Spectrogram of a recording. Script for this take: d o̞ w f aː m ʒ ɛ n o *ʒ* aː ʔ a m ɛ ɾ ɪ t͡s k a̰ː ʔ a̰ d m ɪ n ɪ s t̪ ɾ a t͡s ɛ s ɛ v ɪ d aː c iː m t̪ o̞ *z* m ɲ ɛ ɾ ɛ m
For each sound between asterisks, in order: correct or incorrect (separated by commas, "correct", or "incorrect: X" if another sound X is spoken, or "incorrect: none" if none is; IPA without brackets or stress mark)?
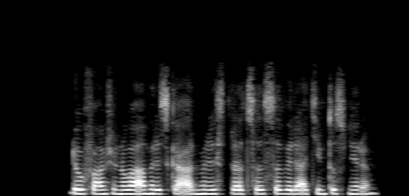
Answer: incorrect: v, incorrect: s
